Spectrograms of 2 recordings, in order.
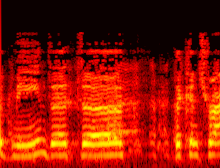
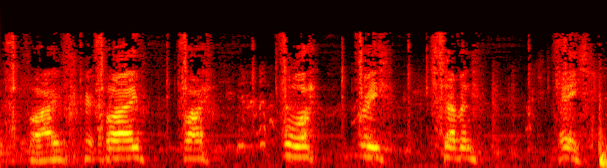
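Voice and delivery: very slow, separated digits, dropping lower; slow, deliberate; 6 semitones lower, 3 dB quieter, much slower than usual. Acted. Husband dialing the lodge number, slow and deliberate. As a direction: spell out each digit with long pauses.

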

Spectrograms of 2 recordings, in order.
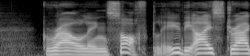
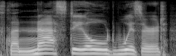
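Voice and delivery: ordinary delivery

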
